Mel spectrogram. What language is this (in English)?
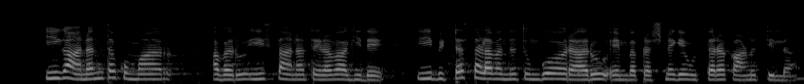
Kannada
